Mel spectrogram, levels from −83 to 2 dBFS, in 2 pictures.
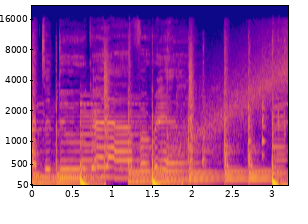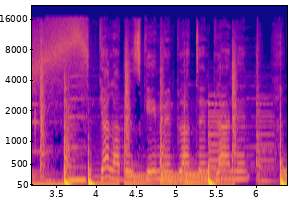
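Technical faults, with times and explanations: No technical faults can be heard anywhere in the audio.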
